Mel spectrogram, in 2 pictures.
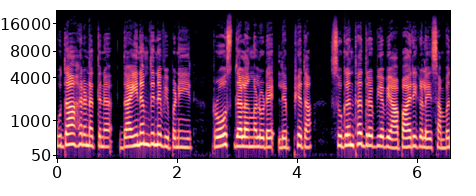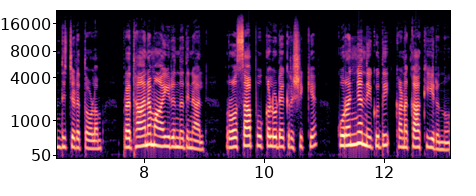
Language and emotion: Malayalam, neutral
